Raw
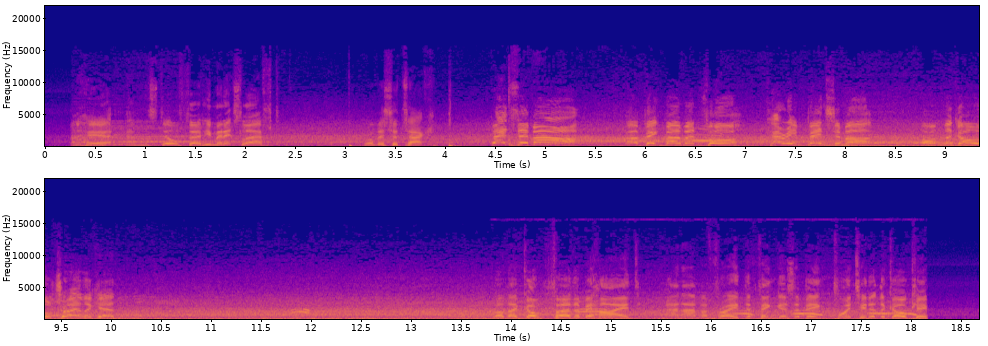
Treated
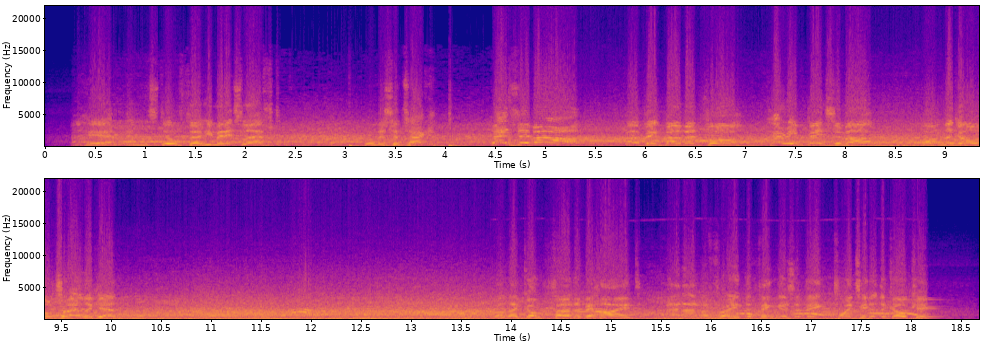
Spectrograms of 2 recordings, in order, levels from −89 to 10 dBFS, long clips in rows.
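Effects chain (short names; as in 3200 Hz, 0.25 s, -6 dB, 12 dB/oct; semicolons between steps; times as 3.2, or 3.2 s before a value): de-hum 94.23 Hz, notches 36; vibrato 0.58 Hz 17 cents; chorus voices 4, 0.25 Hz, delay 13 ms, depth 2.9 ms; in parallel at -5.5 dB: wavefolder -28.5 dBFS; on the sum: AGC gain up to 13 dB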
